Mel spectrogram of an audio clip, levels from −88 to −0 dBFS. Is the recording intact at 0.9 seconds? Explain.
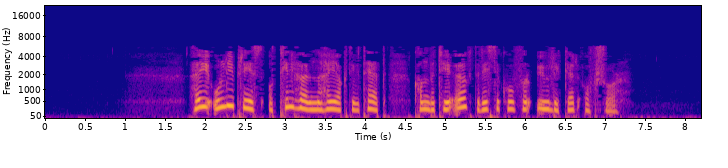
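No. At 0.9 seconds the speech carries the same damage heard across the whole clip, most likely from MP3 compression. Nothing remains above 5.8 kHz, so s sounds lose their hiss. The faint parts of the sound warble and swirl as weak frequency lines drop in and out from frame to frame, the pattern of a starved encoder, which fits a bitrate near 24 kbps. A plain low-pass filter would dull the treble just as cleanly but leave no watery swirling.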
